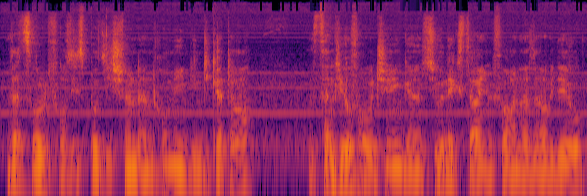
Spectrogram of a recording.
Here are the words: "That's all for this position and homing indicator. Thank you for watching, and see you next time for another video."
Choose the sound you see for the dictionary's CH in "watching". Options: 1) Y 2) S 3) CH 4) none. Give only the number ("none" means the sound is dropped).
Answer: 4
